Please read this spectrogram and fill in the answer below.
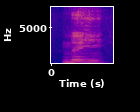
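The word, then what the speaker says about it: know: एक और देखते हैं क्या ऑनर पढ़ेंगे क्या नहीं इसको हम क्या पढ़ेंगे ओनर ओनर मिस क्या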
